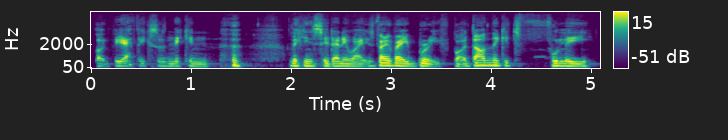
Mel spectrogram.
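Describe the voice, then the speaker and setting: A middle-aged man co-hosting a podcast chats casually about a TV show, rambling and correcting himself. His voice is on the low side, steady and sharp, and he talks fast, recorded with no room sound.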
